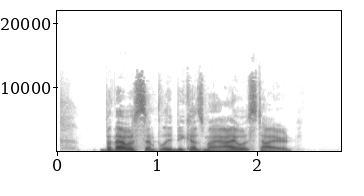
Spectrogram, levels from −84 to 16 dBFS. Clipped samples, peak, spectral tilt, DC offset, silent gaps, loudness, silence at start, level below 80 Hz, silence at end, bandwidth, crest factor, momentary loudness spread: under 0.1%; -4 dBFS; -4.5 dB/octave; under 0.1%; none; -21 LUFS; 0.05 s; -56 dBFS; 0.5 s; 13 kHz; 18 dB; 9 LU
